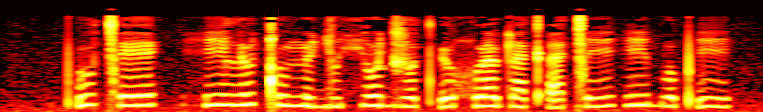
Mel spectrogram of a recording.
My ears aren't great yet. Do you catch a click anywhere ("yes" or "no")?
yes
